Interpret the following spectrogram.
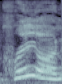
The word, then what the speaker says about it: Creon: In other words, Crayon is showing what? Well, you can pronounce it Creon if you want also.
